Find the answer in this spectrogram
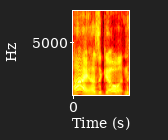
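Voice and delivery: easygoing, high, cheery casual tone. Retelling smiling at a man while walking past him, acting out a smiley greeting. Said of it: "I smiled".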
